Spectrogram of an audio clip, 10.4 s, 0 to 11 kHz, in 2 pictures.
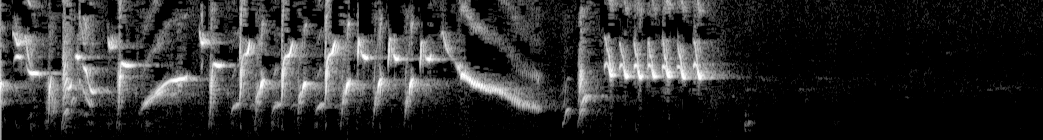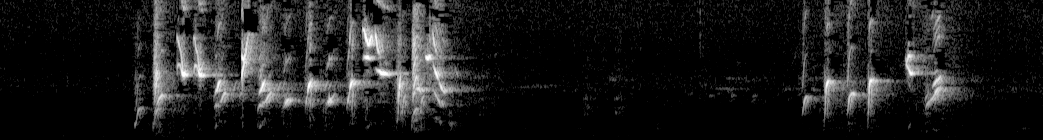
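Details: Goldfinch song recorded at Grahovljak, 2 March 2016: a long liquid twittering phrase with a downward slur, then a buzzy trill, followed after a pause by two shorter jingling bursts; a faint low hum runs throughout.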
